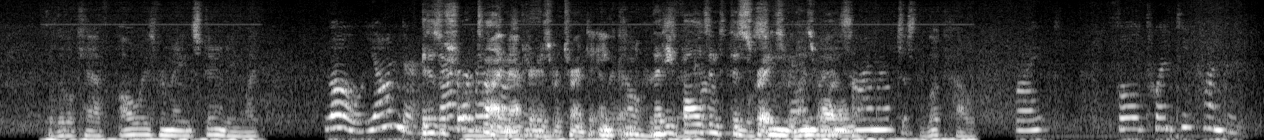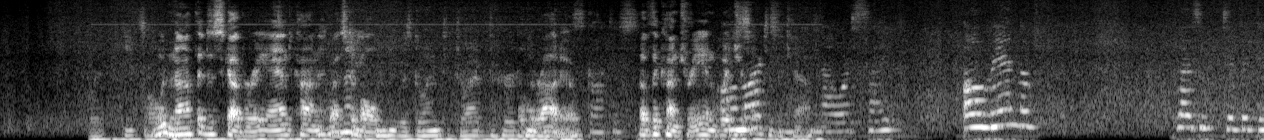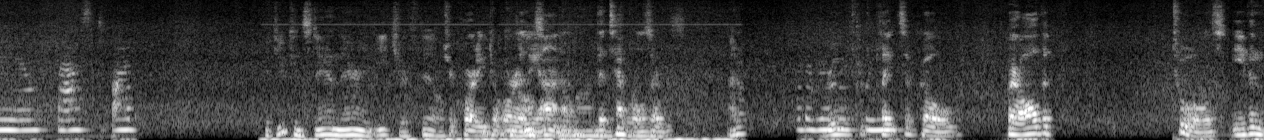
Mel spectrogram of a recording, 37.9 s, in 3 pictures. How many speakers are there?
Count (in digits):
3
